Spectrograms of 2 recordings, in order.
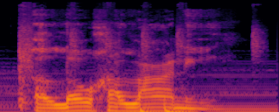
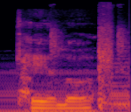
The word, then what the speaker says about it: Alohalani: Oh, and it's a Alohalani. That's how you say it. I was sitting there staring at it like Kayla.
